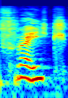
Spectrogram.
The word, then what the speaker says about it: Freek: For example, the Dutch name Frederik can be shortened to Freek, which is spelt F-R-E-E-K. It reads as freak.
